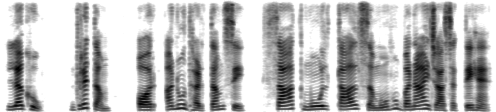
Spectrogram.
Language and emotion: Hindi, neutral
